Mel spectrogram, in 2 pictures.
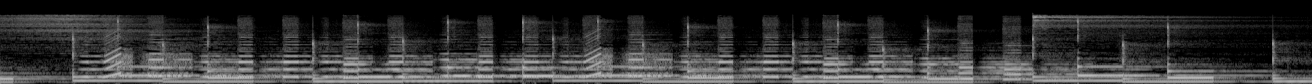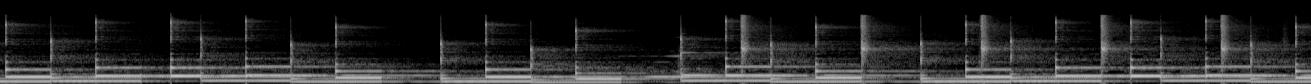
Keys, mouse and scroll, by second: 0.7 click, 2.5 click, 4.5 click, 10.9 click, 11.5 click, 12.3 KP_2, 12.6 KP_Decimal, 12.9 KP_3, 13.6 KP_Enter, 14.5 KP_Enter, 16.3 click, 18.8 click, 20.2 click, 21.4 click, 22.5 click, 23.3 KP_0, 23.7 KP_3, 24.4 KP_Add, 24.7 KP_1, 25.3 KP_2, 26.0 Return.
